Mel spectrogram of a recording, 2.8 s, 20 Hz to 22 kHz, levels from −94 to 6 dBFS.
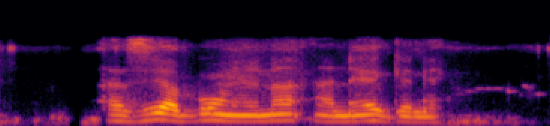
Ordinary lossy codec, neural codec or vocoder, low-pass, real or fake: Opus, 32 kbps; codec, 16 kHz, 2 kbps, X-Codec, HuBERT features, trained on general audio; 7.2 kHz; fake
